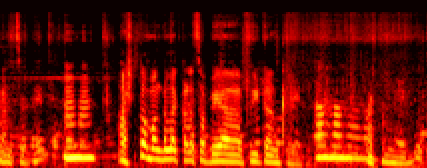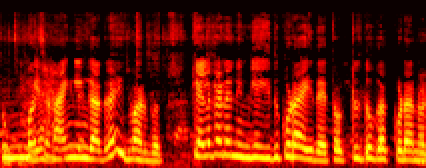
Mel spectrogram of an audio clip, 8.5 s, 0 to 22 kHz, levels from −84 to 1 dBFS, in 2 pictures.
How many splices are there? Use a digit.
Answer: 1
